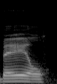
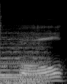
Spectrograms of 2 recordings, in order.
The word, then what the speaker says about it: Baal: You vanquished Bale. Or as the people that want to be difficult say, actually it's ball. Actually, it's not.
